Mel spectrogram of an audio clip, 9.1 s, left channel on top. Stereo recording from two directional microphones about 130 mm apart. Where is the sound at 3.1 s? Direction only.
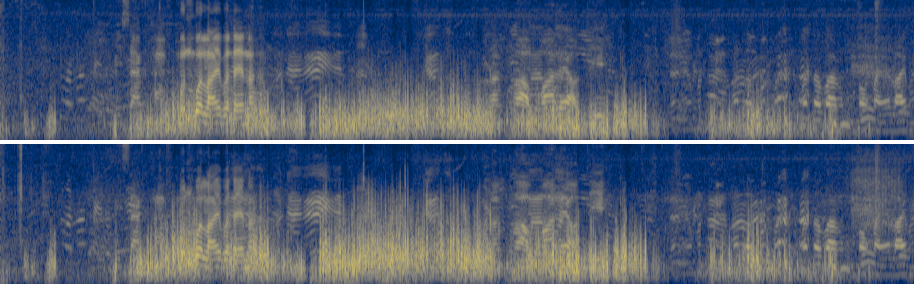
25° right (ahead or behind).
